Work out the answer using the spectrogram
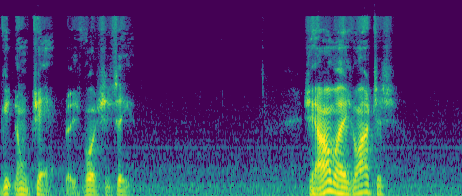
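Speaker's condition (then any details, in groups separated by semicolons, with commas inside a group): Brain bleed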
